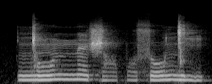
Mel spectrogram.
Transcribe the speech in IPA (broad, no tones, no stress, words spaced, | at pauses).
ŋ͡ǀõ nːɛ̃ʃɑ̤pɔ̤ so ŋ͡ǀi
